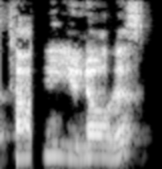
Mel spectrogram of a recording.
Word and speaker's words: Tommy Yionoulis: Today, we have a very special guest with us, Tommy Yionoulis, who is the founder of Ops Analytica.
